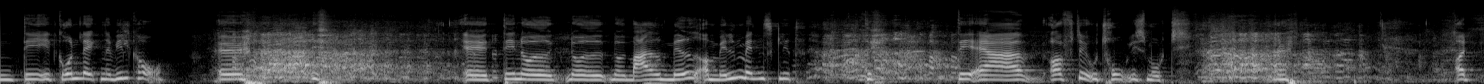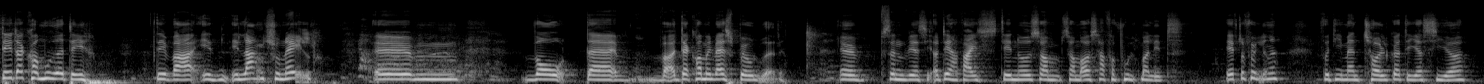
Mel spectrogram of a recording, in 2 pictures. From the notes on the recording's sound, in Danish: Som er optaget live foran et publikum på Statens Museum for Kunst. Rammen om samtalen er SMK Fridays eventet ”Sindets sansninger”.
